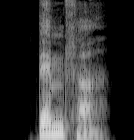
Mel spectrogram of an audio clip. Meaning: 1. dampener 2. cushion 3. muffler 4. check 5. silencer 6. deadener 7. soft pedal (piano) 8. mute 9. bumper
- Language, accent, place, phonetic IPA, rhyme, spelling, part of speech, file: German, Germany, Berlin, [ˈdɛmp͡fɐ], -ɛmp͡fɐ, Dämpfer, noun, De-Dämpfer.ogg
